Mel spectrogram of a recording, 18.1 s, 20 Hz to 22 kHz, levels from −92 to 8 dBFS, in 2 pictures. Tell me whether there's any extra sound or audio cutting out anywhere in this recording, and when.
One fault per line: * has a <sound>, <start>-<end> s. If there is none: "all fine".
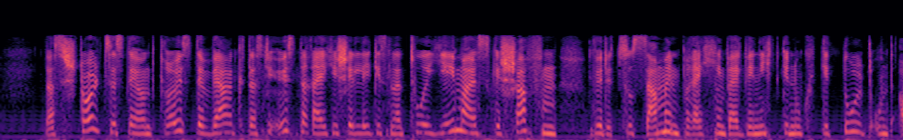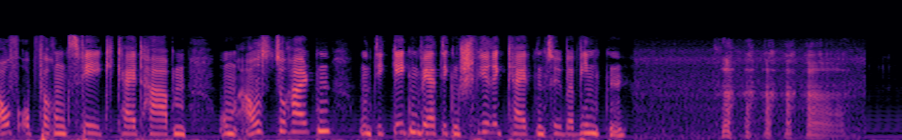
* has a laugh, 16.1-17.5 s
